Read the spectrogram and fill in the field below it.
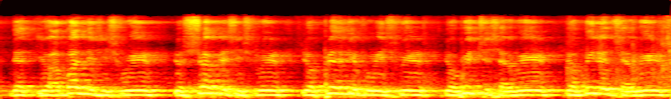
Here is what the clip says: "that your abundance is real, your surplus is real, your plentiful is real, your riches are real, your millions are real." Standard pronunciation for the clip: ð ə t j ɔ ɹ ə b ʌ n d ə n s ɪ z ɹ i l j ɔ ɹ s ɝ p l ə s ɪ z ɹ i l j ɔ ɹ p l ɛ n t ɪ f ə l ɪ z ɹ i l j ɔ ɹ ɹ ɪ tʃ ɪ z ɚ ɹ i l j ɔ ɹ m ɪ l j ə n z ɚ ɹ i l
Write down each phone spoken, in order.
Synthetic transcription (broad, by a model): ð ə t j ɔ ɹ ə b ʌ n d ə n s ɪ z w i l j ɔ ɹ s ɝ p n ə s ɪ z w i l j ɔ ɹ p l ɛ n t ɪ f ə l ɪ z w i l j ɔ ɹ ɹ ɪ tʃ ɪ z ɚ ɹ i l j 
